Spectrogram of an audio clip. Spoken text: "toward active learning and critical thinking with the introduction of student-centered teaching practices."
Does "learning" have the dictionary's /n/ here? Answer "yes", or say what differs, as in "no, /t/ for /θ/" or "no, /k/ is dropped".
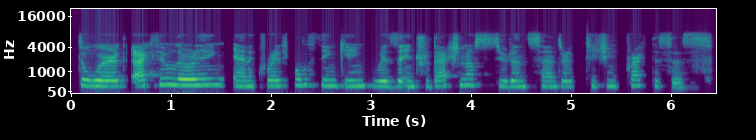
yes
